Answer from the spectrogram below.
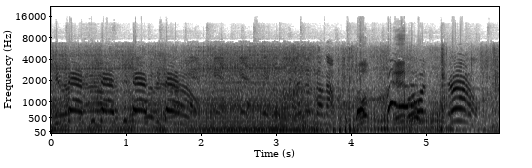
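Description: motorbike engine revving

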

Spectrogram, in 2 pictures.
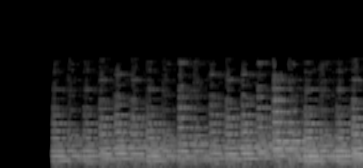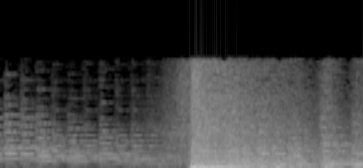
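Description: ringing bells

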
